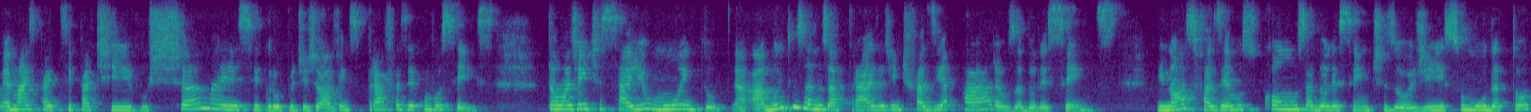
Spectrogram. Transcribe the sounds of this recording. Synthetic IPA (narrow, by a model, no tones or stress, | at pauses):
ɛmajspaɾt͡ʃi̥sipat͡ʃivʊʃɐ̃mɐesɪɡɾupʊd͡ʒɪʒɔvẽj̃spɾɐfazeɾkõw̃vosejs | t̪ɐ̃w̃ɐʒẽnt͡ʃɪsaiwmũj̃t̪ʊaʔamũj̃t̪ʊzɐ̃nʊzat̪ɾazɐʒẽnt͡ʃɪ̥faziɐpaɾɐʊzad̪olesẽnt͡ʃɪ̥s | ɪnɔsfazẽmʊskʰõw̃ʊzad̪olesẽnt͡ʃɪzoʒɪɪisʊmud̪ɐt̪o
